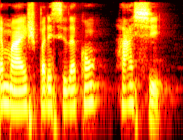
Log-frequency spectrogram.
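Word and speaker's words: 箸: é mais parecida com hashi hashi a gente alteia a primeira sílaba depois a gente tem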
